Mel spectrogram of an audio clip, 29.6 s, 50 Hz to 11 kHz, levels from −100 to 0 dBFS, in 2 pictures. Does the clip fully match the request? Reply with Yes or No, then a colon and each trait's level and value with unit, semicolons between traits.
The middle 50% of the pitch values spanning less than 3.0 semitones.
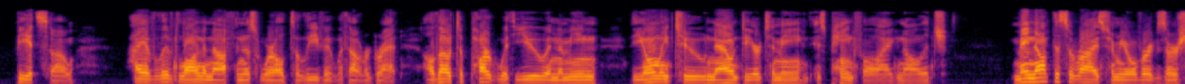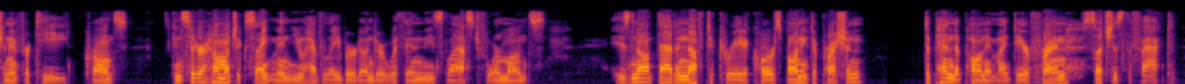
No: average, 3.3 semitones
